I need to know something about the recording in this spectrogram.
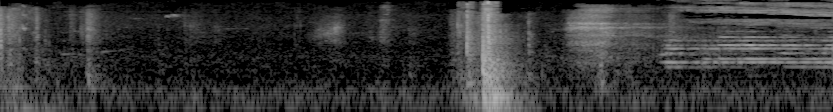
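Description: A soft thud, a few light knocks, then a louder thump with rustling of bedding about three and a half seconds in. Soft film music with held notes comes in near the end.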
